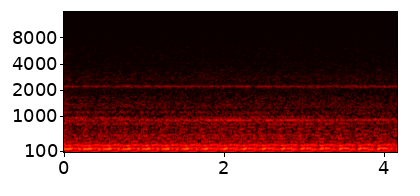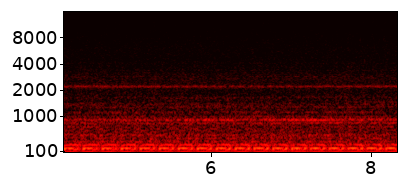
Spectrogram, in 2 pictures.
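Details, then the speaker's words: Bedini SG pulse motor with opened coil gap, carrying extra weight and driving a fan, at about 89–90 cycles: steady electrical hum with fast even pulsing, no stumbles; humming along well, producing a good breeze. "89 990 things humming along pretty good can't get a pretty good Breeze"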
